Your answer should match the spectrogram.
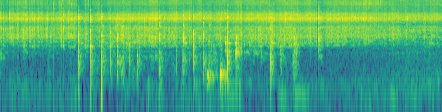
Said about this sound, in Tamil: கடுகு பொங்கிச்சு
